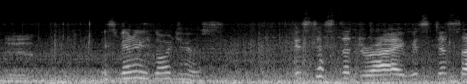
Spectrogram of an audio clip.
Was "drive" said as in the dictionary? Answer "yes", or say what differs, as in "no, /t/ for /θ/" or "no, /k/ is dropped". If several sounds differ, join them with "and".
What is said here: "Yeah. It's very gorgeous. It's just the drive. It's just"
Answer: yes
